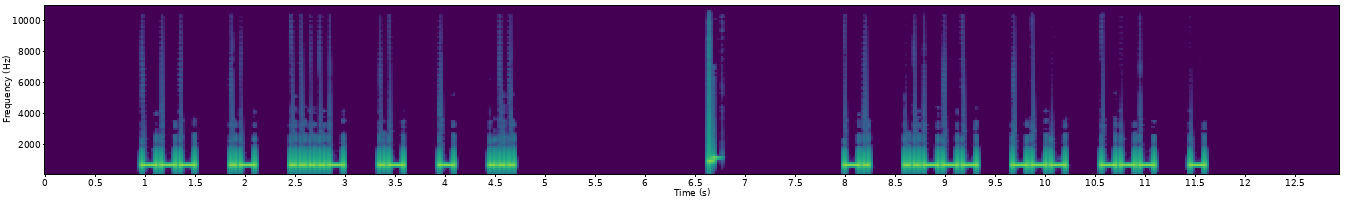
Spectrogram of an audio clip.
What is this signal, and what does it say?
Morse code, heard as a keyed tone, about 25 wpm, spaced as for 16 wpm, 690 Hz. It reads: OA4ATS N2OOT
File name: Lesson 15g - Number 5 - Call Signs 25wpm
